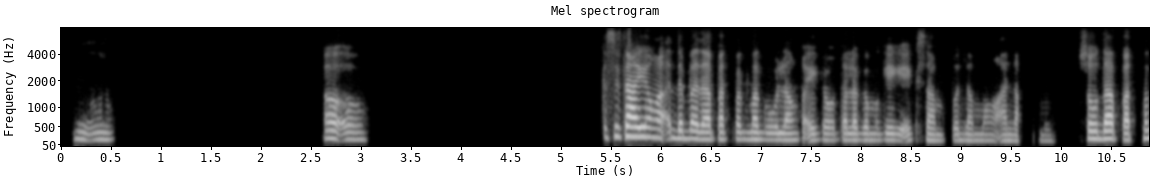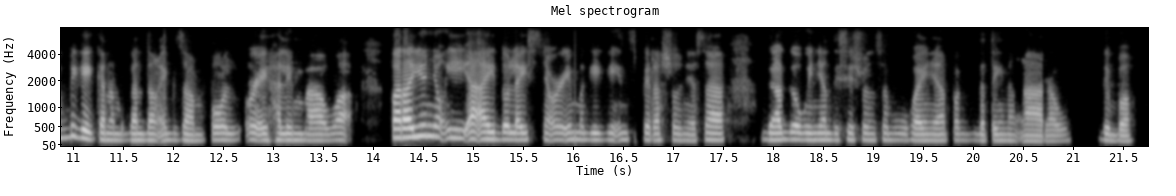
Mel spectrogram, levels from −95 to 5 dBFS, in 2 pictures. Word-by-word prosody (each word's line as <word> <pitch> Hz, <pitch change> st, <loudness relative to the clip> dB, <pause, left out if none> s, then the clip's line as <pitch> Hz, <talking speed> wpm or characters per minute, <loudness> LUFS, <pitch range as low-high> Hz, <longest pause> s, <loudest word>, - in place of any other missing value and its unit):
Mm. 175 Hz, -1 st, -7 dB, 2.1 s
Oo. 180 Hz, -3 st, -1 dB, 2.3 s
Kasi 240 Hz, +2 st, -5 dB
tayo 245 Hz, -1 st, +8 dB
nga, 215 Hz, -4 st, +1 dB
di 200 Hz, +1 st, +1 dB
ba, 200 Hz, 0 st, +3 dB
dapat 180 Hz, 0 st, +2 dB
pag 185 Hz, -, -2 dB
magulang 170 Hz, -2 st, -1 dB
ka, -, -, -7 dB
ikaw 160 Hz, 0 st, -5 dB
talaga 160 Hz, 0 st, -2 dB
magiging 160 Hz, -1 st, -5 dB
example 155 Hz, -2 st, -7 dB
ng 155 Hz, 0 st, -7 dB
mga 150 Hz, -1 st, -10 dB
anak 145 Hz, -2 st, -8 dB
mo? 140 Hz, -1 st, -19 dB, 0.2 s
So, 195 Hz, -1 st, +1 dB
dapat 195 Hz, -5 st, +5 dB
magbigay 215 Hz, -2 st, +3 dB
ka 180 Hz, -, -1 dB
ng 160 Hz, -2 st, -1 dB
magandang 160 Hz, -1 st, 0 dB
example 160 Hz, +1 st, -2 dB
or, 175 Hz, -, -1 dB
eh, 160 Hz, -, +1 dB
halimbawa. 160 Hz, -1 st, 0 dB, 0.4 s
Para 225 Hz, +1 st, +10 dB
yun 265 Hz, 0 st, +4 dB
yung -, -, -3 dB
i-a-idolize 180 Hz, -5 st, +2 dB
niya 170 Hz, -, -4 dB
or 170 Hz, 0 st, -2 dB
yung 175 Hz, +1 st, -2 dB
magiging 170 Hz, -1 st, -4 dB
inspirasyon 165 Hz, -2 st, -5 dB
niya -, -, -8 dB
sa, 175 Hz, -, 0 dB, 0.5 s
gagawin 170 Hz, -1 st, +1 dB
niyang 170 Hz, -, 0 dB
desisyon 165 Hz, 0 st, -6 dB
sa 170 Hz, -, -8 dB
buhay 160 Hz, -1 st, -2 dB
niya 155 Hz, 0 st, -3 dB
pagdating 155 Hz, -1 st, -6 dB
ng -, -, -13 dB
araw, 140 Hz, +1 st, -2 dB, 0.2 s
di 165 Hz, -3 st, -3 dB
ba? 140 Hz, -1 st, -2 dB
165 Hz, 140 wpm, -23 LUFS, 155-180 Hz, 2.3 s, Para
